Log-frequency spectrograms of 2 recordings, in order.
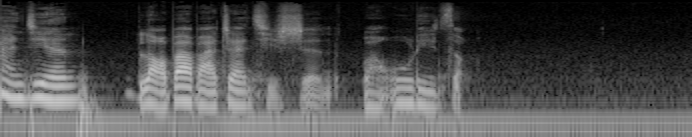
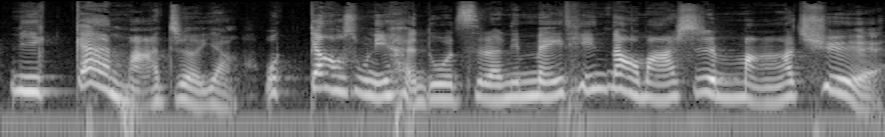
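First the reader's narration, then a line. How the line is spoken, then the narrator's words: Furious roar. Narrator (Chinese): 儿子怒火中烧，就对着老爸爸大吼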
